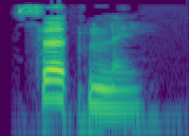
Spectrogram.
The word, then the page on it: certainly: British English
